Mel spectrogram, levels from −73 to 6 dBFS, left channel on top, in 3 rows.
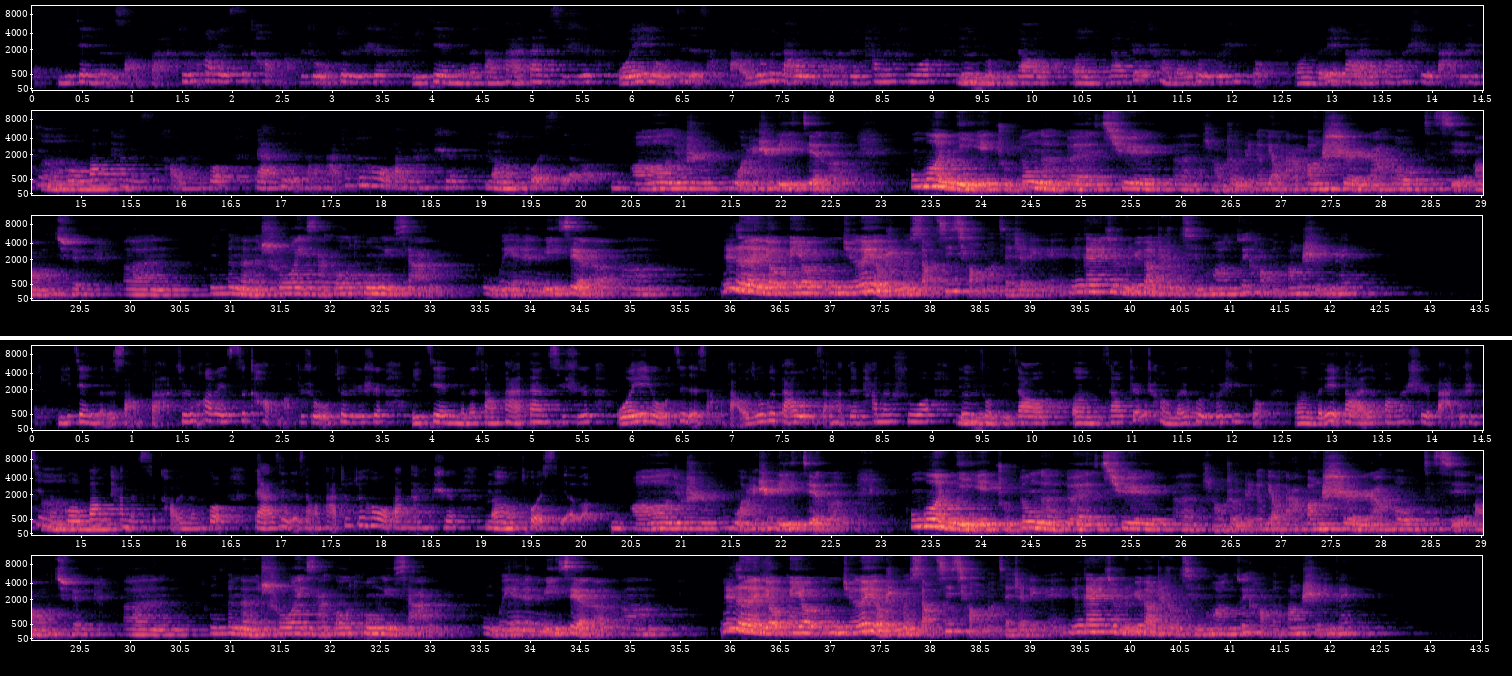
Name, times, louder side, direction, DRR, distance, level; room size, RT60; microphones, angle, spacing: voice 1, 0.2-12.3 12.6-20.5 23.4-23.6 33.8-34.4 35.9-36.7 39.9-40.2, right 3 dB, 85° right, 6 dB, 0.3 m, -32 dB
voice 2, 9.2-9.6 14.6-15.3 19.0-19.4 20.5-22.9 23.3-30.4 30.8-33.0 33.5-35.2 35.9-42.2, right 1 dB, 15° right, -2 dB, 0.6 m, -26 dB
7.1 x 2.7 x 2.5 m, 1.2 s
head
